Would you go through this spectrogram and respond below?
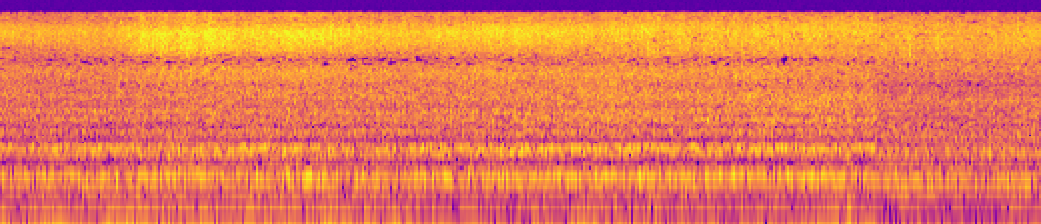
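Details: Natural Apis cerana swarm captured using a bee cap: continuous buzzing drone holding steady low pitches for ten seconds, slightly easing near the end, with a faint rushing background.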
